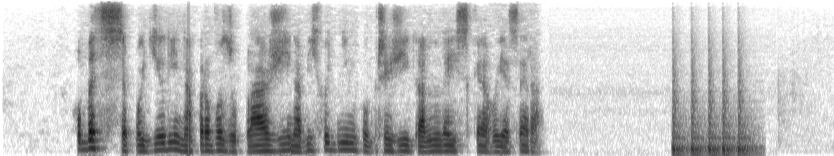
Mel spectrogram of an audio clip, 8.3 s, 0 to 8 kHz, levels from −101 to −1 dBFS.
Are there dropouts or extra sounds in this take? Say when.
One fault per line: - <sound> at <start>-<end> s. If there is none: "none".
- thud at 6.7-7.7 s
